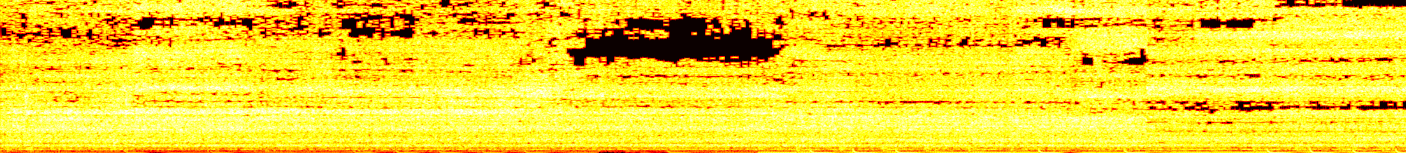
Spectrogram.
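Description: Handheld gas torch burning with a loud, steady hiss, its flame played on seized steel bolts to heat and free them.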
